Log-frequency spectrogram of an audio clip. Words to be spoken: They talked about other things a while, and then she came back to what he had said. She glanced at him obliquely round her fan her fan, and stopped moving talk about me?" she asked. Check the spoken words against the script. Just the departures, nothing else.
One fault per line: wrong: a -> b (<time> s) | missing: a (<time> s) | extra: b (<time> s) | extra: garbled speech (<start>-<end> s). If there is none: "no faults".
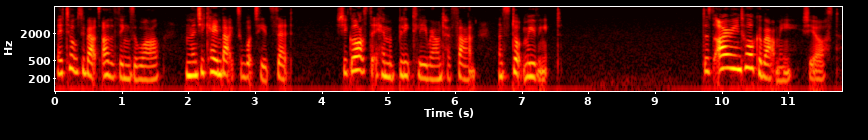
missing: her fan (6.3 s)
extra: it Does Irene (7.3 s)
